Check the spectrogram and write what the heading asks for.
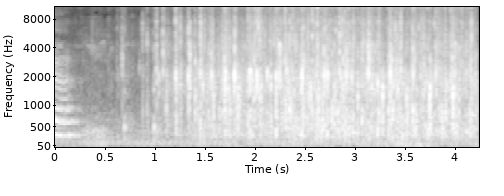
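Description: Audience applauding: many people clapping, starting about a second in and holding steady.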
